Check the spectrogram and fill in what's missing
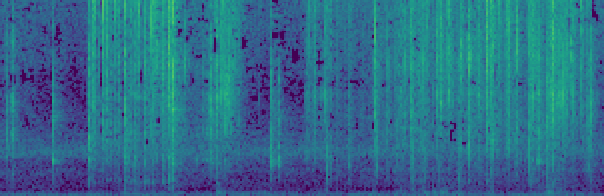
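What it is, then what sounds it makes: Bar of soap being shaved. A steel blade shaves and scrapes the green coating off a solid cream soap bar held in the hand. Quiet, dry, bright scraping strokes come in quick crackly bursts with short pauses between them. Each stroke dies away almost instantly.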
